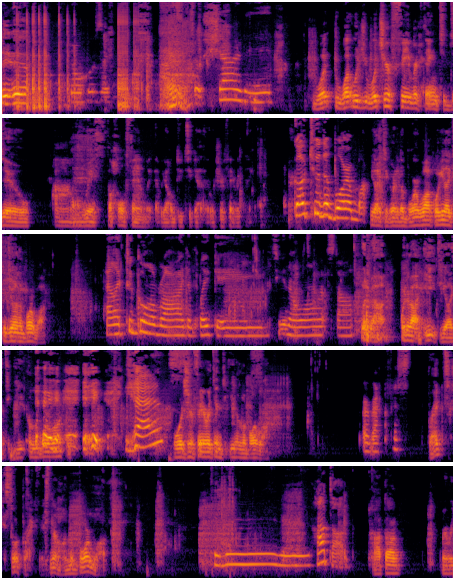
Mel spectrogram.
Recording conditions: sounds in the background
